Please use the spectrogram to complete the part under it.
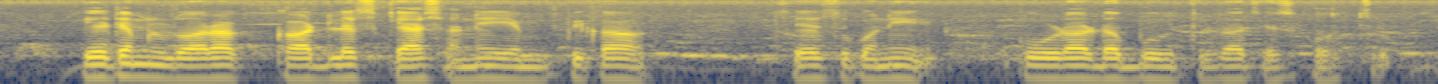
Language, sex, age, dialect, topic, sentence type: Telugu, male, 18-24, Southern, banking, statement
